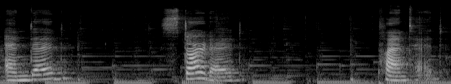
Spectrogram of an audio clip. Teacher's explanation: the past tense verbs where the ed ending makes the sound of a short E and a D.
